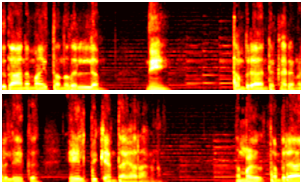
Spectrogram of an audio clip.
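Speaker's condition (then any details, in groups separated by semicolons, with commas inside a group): No condition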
